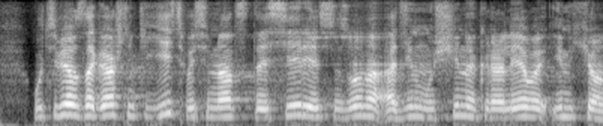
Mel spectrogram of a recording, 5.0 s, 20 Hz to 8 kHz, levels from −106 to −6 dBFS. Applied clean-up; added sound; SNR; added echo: neural separator model SepFormer DNS4.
